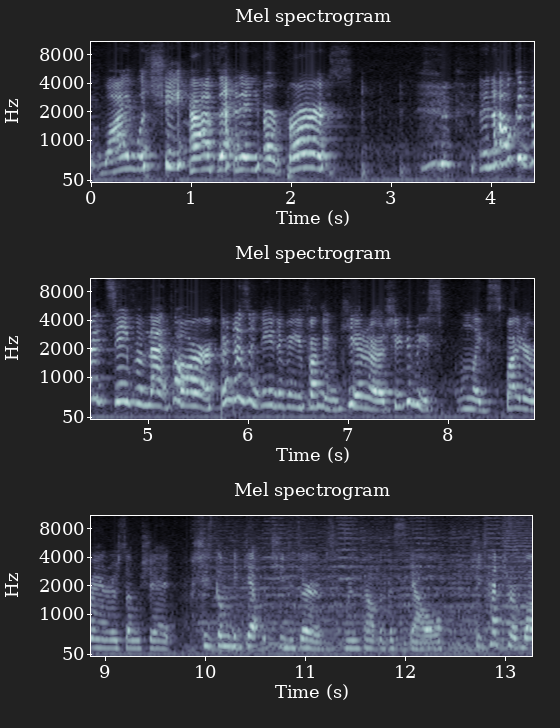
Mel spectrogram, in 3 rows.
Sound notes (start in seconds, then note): 2.6 chuckles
